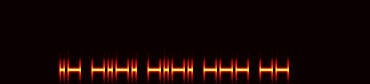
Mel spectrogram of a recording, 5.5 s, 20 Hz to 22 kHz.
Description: Morse code, heard as a keyed tone, about 20 wpm, 700 Hz. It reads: ACCOM
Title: Build A Word - 5 Letters At A Time - 10-Letter Words - 20wpm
